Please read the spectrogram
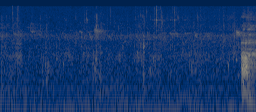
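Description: Quiet water and small-boat sounds while a fish is landed: a few faint knocks and light splashes, then one short loud sound near the end.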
